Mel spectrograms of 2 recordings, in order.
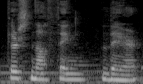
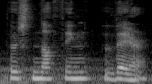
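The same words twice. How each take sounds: The two takes are said the same way.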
